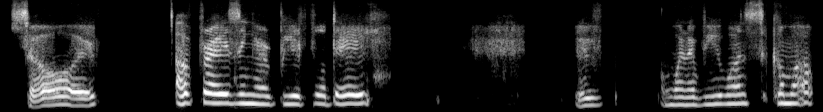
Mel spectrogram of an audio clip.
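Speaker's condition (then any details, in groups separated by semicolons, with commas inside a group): Cerebral palsy; since birth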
